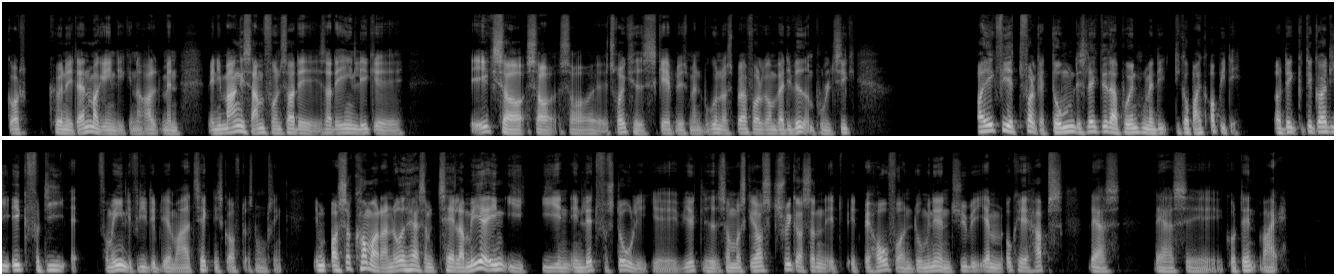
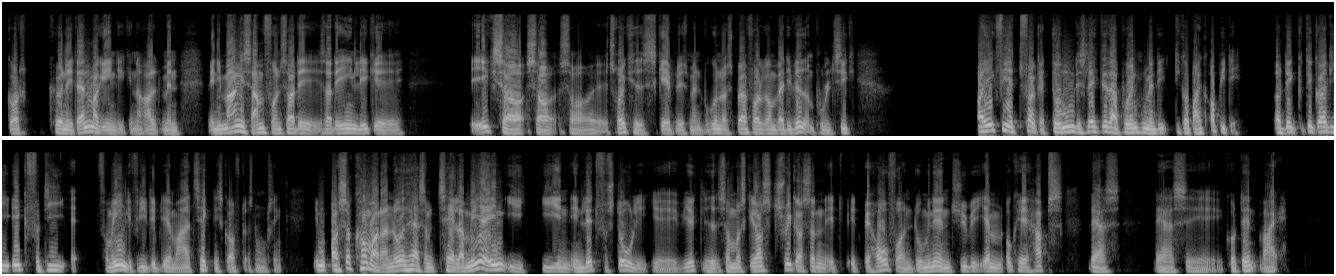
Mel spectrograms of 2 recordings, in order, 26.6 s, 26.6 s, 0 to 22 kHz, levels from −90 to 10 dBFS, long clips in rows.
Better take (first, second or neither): first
